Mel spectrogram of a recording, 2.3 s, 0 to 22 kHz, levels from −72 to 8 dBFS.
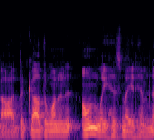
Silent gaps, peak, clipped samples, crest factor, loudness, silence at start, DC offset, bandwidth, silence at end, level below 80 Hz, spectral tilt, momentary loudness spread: none; -4 dBFS; under 0.1%; 16 dB; -21 LUFS; 0 s; under 0.1%; 9.6 kHz; 0 s; -48 dBFS; -8 dB/octave; 8 LU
